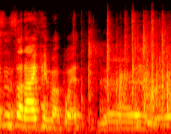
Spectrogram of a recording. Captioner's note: applause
